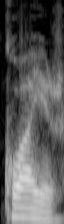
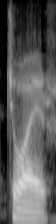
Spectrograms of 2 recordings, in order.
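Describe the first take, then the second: First: The word begins with a 'kw' sound. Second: The word begins with a 'ch' sound. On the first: The speaker calls it right. "तो इसको हम पढ़ेंगे क्वायर" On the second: The speaker calls it wrong. "ज़ाहरी तौर पर तो ये आपको दिखाई देगा चॉयर ... पर ऐसा नहीं है"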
